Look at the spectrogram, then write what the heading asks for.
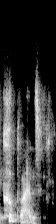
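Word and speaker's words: Coupland: by the name of douglas copeland or you might say cookland based on how it's spelled why was it named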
